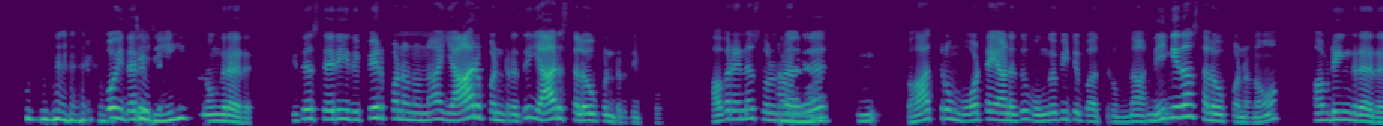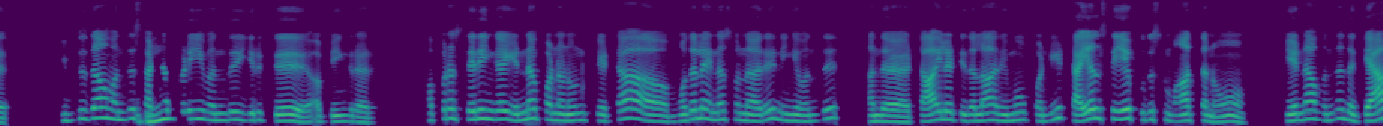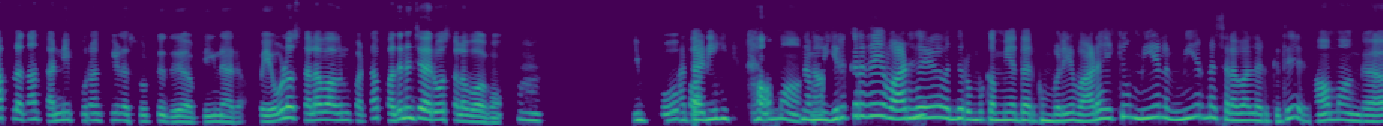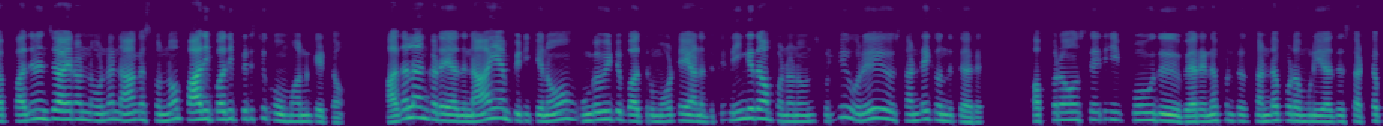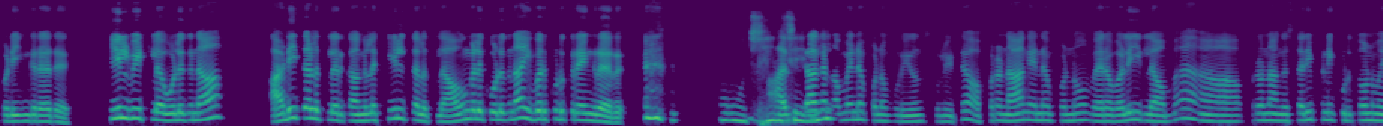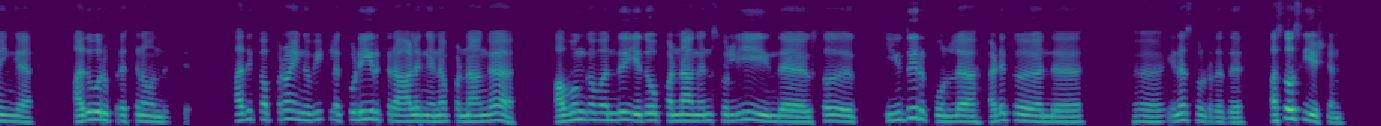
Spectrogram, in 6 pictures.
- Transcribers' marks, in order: laugh; other background noise; in English: "ரிமூவ்"; surprised: "ஆத்தாடி!"; chuckle; other noise; "உடனே" said as "னே"; chuckle; in English: "அசோசியேஷன்"
- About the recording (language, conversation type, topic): Tamil, podcast, வீட்டை வாங்குவது ஒரு நல்ல முதலீடா என்பதை நீங்கள் எப்படித் தீர்மானிப்பீர்கள்?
